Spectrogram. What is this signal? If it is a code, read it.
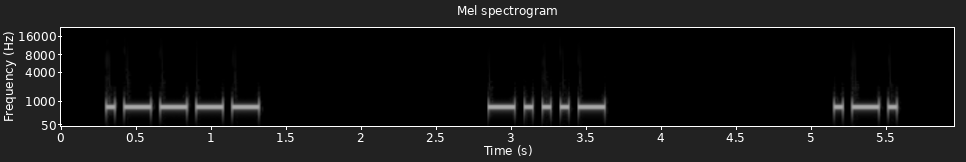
Morse code, heard as a keyed tone, about 20 wpm, spaced as for 5 wpm, 700 Hz. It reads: 1<BT>R
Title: 224 Lesson 36e - BT - Three Characters 20wpm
